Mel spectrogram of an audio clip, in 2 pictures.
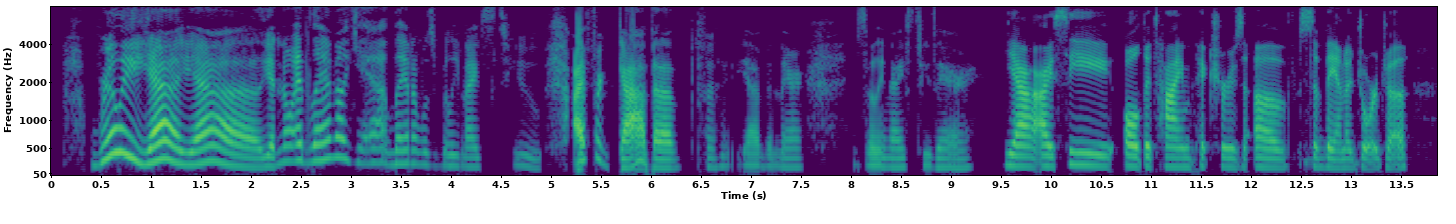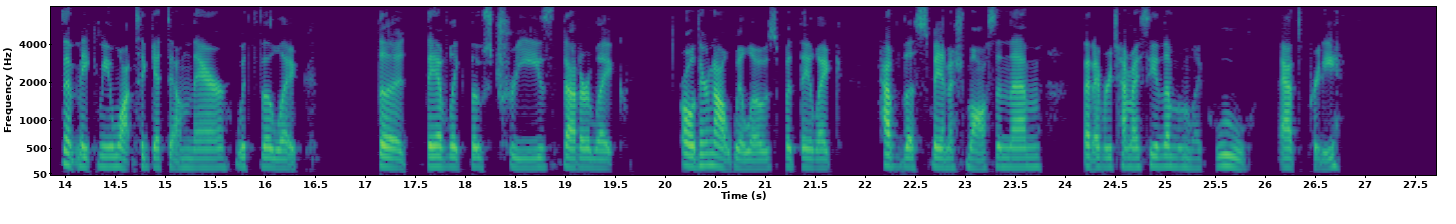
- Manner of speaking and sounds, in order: tapping; chuckle
- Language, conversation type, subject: English, unstructured, What is your favorite place you have ever traveled to?
- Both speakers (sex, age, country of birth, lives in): female, 30-34, United States, United States; female, 30-34, United States, United States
